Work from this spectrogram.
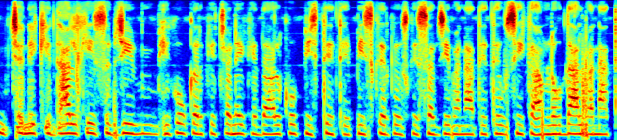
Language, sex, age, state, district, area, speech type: Hindi, female, 30-45, Uttar Pradesh, Ghazipur, rural, spontaneous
